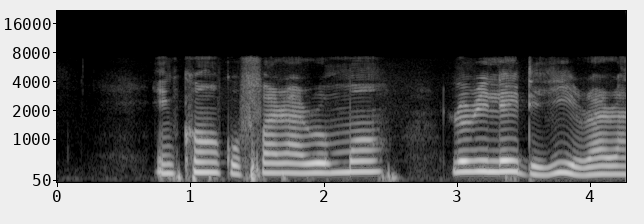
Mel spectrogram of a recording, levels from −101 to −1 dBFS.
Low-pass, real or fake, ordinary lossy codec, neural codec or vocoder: 7.2 kHz; real; none; none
